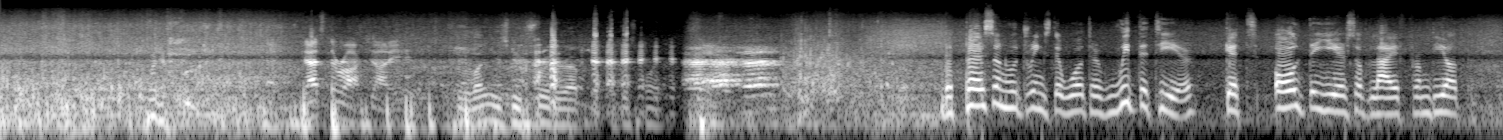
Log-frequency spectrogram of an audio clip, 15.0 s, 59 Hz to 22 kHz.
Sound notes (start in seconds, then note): 1.4 chuckling; 5.0 laughs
